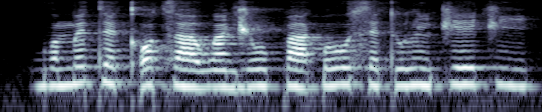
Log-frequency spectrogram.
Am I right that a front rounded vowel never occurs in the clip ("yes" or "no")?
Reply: yes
